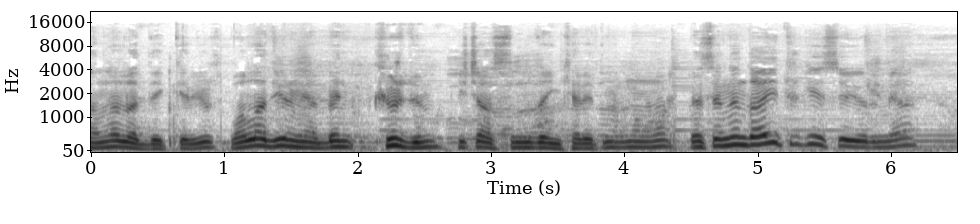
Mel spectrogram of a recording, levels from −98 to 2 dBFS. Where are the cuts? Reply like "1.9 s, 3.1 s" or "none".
1.0 s, 4.4 s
